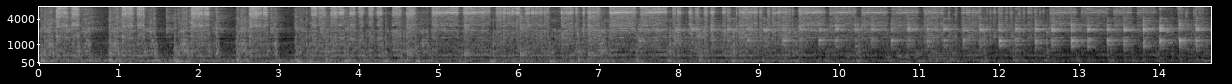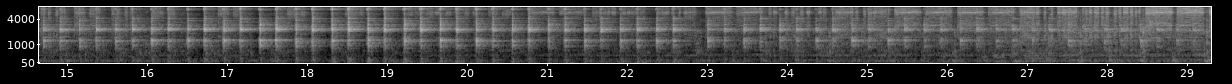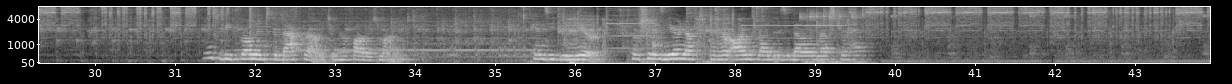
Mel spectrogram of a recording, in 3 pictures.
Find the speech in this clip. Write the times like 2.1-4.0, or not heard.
31.4-34.0, 35.4-39.6.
